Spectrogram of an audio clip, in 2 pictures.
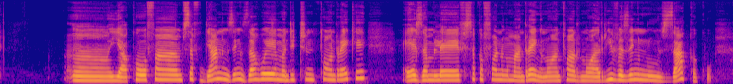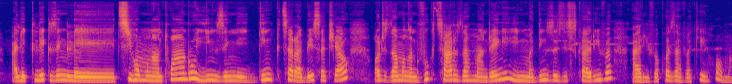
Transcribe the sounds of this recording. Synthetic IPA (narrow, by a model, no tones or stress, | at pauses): iakofamisafid̪ianiŋizeɲizaɦwemaɳɖ͡ʐiʈ͡ʂinit̪õɳrekʲi | ezamilefi̥sakafanaŋmaɳɖ͡ʐeŋinoant̪waɳɖ͡ʐunoaɾivəzeɲinuzakaku̥̰ | a̰leklekizeɲilet͡siɦomaŋant̪waɳɖ͡ʐuiɲizeɲid̪iŋiki̥t͡saɾabesaʈ͡ʂiaoɦaʈ͡ʂəzamaŋanivukʲu̥t͡saɾəzaɦimaɳɖ͡ʐeŋiiɲimad̪iŋizazisi̥kʲaɾivəaɾivakuazavakehoma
